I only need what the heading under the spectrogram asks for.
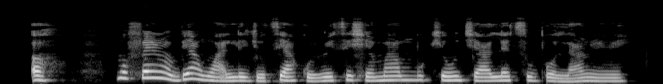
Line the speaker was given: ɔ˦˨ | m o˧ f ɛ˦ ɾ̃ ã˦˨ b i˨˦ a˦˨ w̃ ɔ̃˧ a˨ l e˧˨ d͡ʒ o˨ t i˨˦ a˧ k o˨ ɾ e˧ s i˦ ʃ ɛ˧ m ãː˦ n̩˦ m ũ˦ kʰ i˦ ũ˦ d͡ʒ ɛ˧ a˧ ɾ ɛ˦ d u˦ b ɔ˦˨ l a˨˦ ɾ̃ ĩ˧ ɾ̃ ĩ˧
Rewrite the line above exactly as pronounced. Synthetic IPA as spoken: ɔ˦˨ | m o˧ f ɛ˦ ɾ̃ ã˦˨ b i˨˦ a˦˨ w̃ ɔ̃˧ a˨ l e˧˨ d͡ʒ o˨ t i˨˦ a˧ k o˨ ɾ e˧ t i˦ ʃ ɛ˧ m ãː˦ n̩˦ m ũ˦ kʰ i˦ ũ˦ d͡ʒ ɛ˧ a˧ l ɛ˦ t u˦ b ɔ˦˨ l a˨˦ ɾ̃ ĩ˧ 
